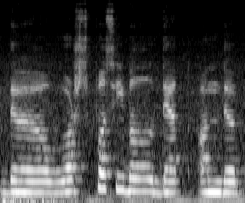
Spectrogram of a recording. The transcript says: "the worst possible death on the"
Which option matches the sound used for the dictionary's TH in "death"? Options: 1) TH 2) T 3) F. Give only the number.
2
